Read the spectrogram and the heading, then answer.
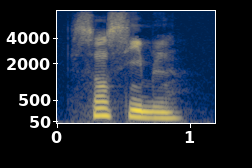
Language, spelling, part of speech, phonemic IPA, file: French, sensible, adjective / noun, /sɑ̃.sibl/, Fr-sensible.ogg
- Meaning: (adjective) sensitive; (noun) leading tone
